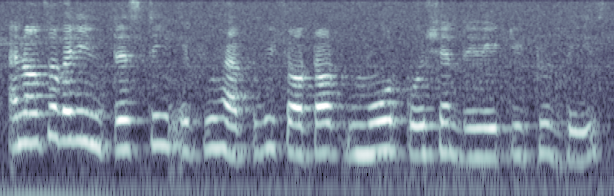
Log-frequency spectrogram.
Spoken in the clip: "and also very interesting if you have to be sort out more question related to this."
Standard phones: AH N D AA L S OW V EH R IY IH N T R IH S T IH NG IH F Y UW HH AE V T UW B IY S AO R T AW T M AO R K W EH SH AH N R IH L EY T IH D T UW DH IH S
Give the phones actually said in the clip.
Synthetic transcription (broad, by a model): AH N D AA L S OW V EH R IY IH N T R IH S T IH NG IH F Y UW HH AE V T UW B IY SH AO R T AW T M AO R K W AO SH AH N R IH L EY T IH D T UW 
